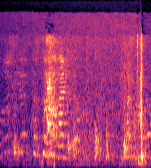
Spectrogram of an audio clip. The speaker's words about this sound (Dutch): Ik zet even de deur dicht.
